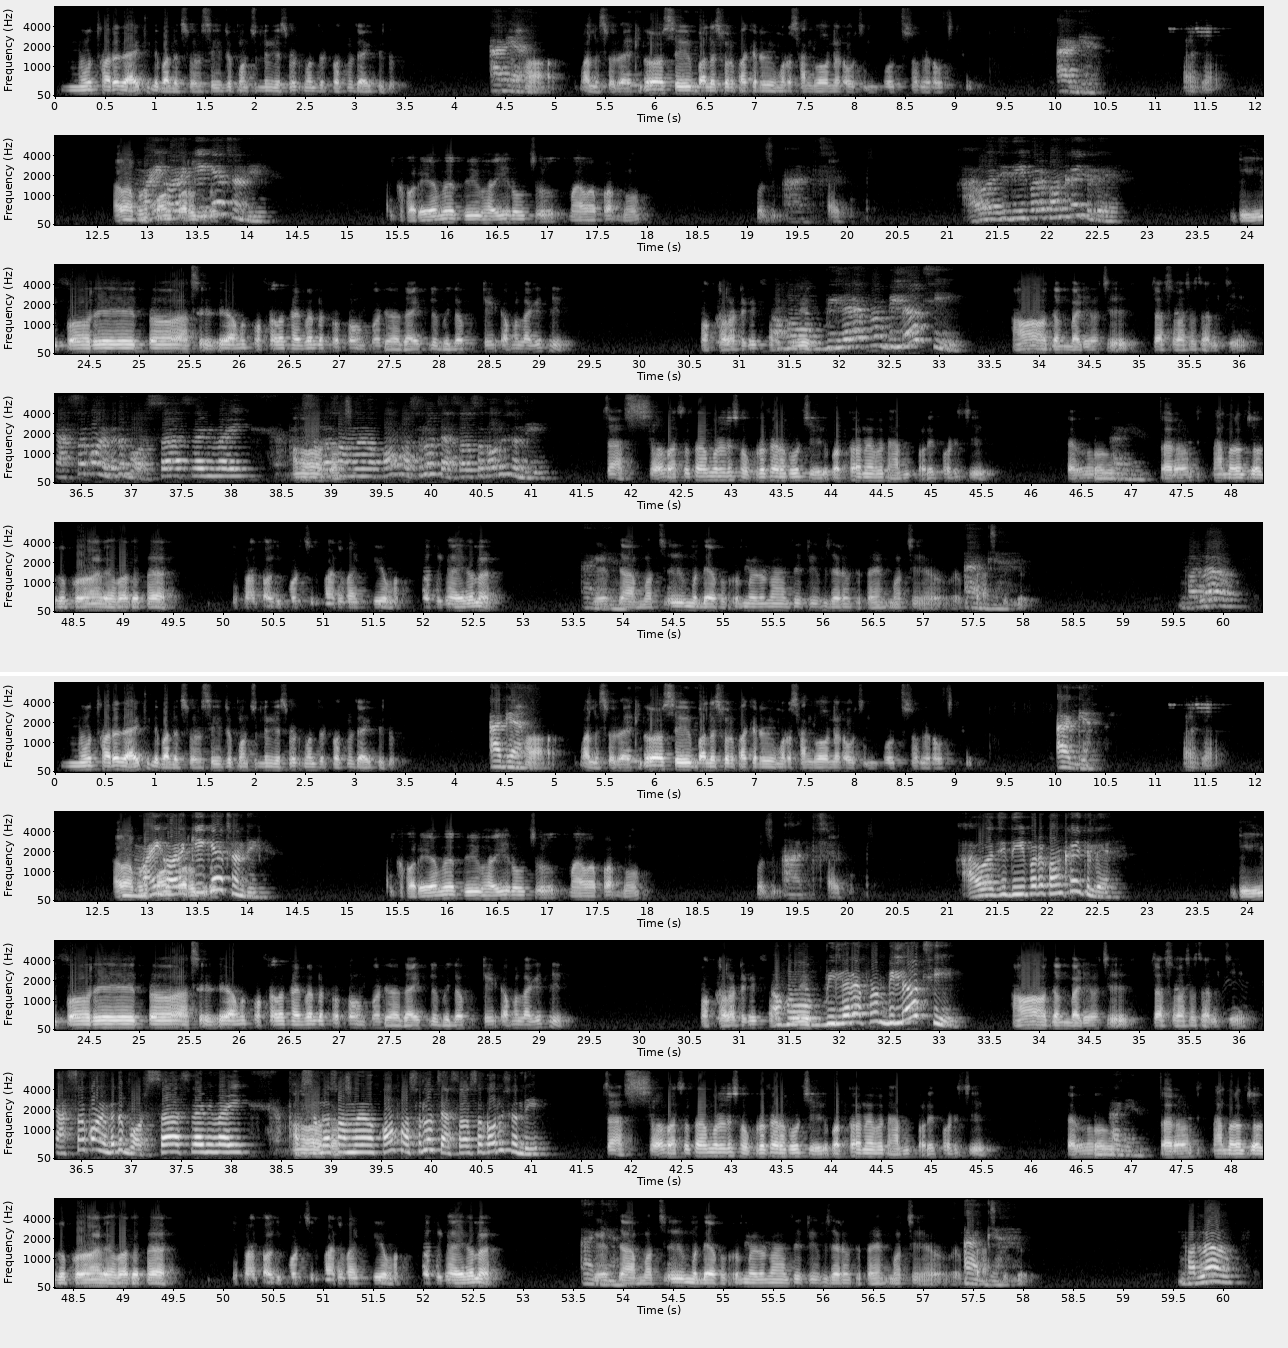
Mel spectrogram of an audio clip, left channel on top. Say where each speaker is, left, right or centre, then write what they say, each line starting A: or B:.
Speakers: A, on the right (about 25°); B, on the right (about 85°).
A: ମୁଁ ଥରେ ଯାଇଥିଲି ବାଲେଶ୍ୱର ସେଇ ଯୋଉ ପଞ୍ଚଲିଙ୍ଗେଶ୍ଵର ମନ୍ଦିର ପାଖକୁ ଯାଇଥିଲୁ।
B: ଆଜ୍ଞା
A: ହଁ। ବାଲେଶ୍ଵର ଯାଇଥିଲୁ ଆଉ ସେଇ ବାଲେଶ୍ଵର ପାଖରେ ବି ମୋର ସାଙ୍ଗମାନେ ରହୁଛନ୍ତି ବହୁତ ସାଙ୍ଗ ରହୁଛନ୍ତି।
B: ଆଜ୍ଞା।
A: ଆଜ୍ଞା ଆଉ ଆପଣ
B: ଭାଇ
A: କଣ
B: ଘରେ
A: କରନ୍ତି
B: କିଏ କିଏ
A: କଣ?
B: ଅଛନ୍ତି?
A: ଘରେ ଆମେ ଦି ଭାଇ ରହୁଚୁ ମାଁ, ବାପା, ମୁଁ। ବୁଝିଲେ।
B: ଆଚ୍ଛା
A: ଆଜ୍ଞା
B: ଆଉ ଆଜି ଦି ପହରେ କଣ ଖାଇଥିଲେ?
A: ଦି ପହରେ ତ ଆସିକି ଆମେ ପଖାଳ ଖାଇବା ଲୋକ। କଣ କରିବା ଯାଇଥିଲୁ ବିଲକୁ ଟିକେ କାମ ଲାଗିଚି ପଖାଳ ଟିକେ ଖାଇଥିଲି
B: ଓହୋ ବିଲରେ ଆପଣଙ୍କ ବିଲ ଅଛି?
A: ହଁ ଜମି ବାଡି ଅଛି ଚାଷ ବାସ ଚାଲୁଚି।
B: ତ କଣ ଏବେ ତ ବର୍ଷା ଆସିଲାଣି ଭାଇ ଫସଲ
A: ହଁ ଚାଷ
B: ସମୟ କଣ ଫସଲ ଚାଷ ବାସ କରୁଛନ୍ତି?
A: ଚାଷ ବାସ ତ ଆମର ଏଠି ସବୁ ପ୍ରକାର ହଉଚି ବର୍ତ୍ତମାନ ଏବେ ଧାନ ତଳି ପଡିଚି। ଆଉ
B: ଆଜ୍ଞା
A: ତାର ଆମର ଯୋଉ ଯୋଉ ପ୍ରଣାଳୀ ହବା କଥା ସେ ପା ତଳି ପଡିଛି ପାଣି ପାଣି ଟିକେ ଅଧିକା ହେଇଗଲେ।
B: ଆଜ୍ଞା
A: ଏ ଜାମ ଅଛି ମୂଲିଆ ଲୋକ ମିଳୁନାହାନ୍ତି ଦି ହଜାର <unintelligible> ଚି ଆଉ ଏବେ
B: ଆଜ୍ଞା।
A: ଟାସ୍କ କିଲେ।
B: ଭଲ ଆଉ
